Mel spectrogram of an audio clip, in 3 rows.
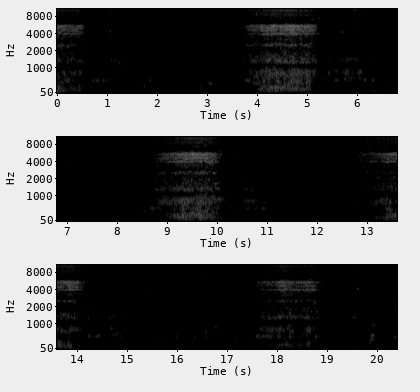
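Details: Loud, rough snores on each breath in, about 13 a minute, with quiet breathing between: heavy snoring in a sleeping girl.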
